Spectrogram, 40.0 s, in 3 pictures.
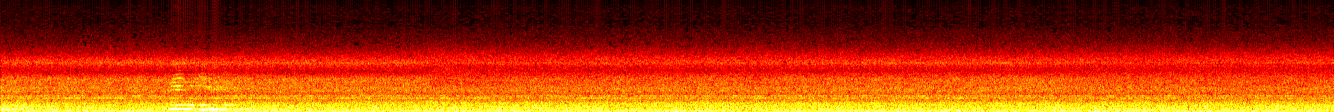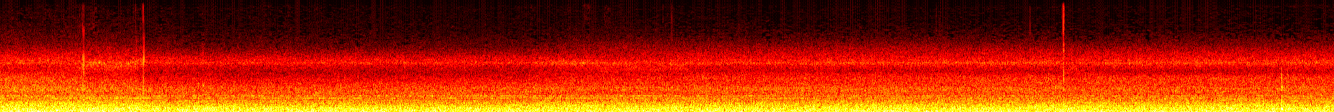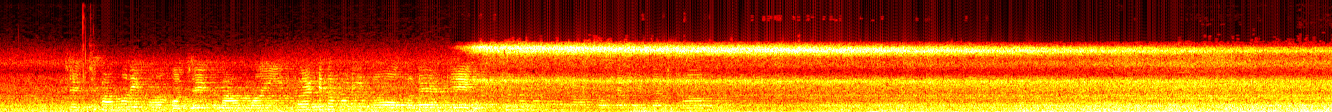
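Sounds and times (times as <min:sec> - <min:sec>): train blowers whirring hum: 0:00.0 - 0:40.0.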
